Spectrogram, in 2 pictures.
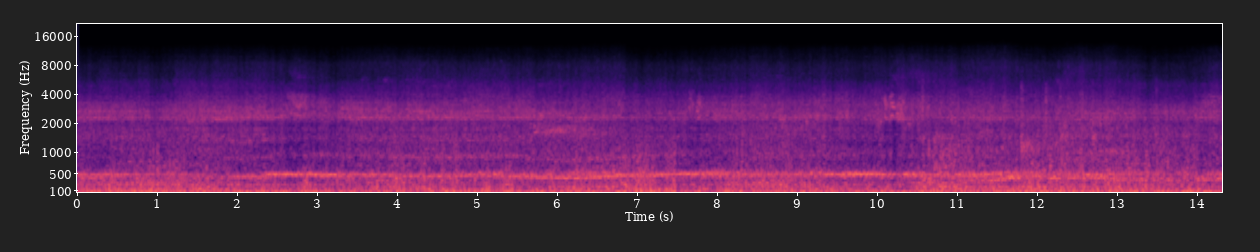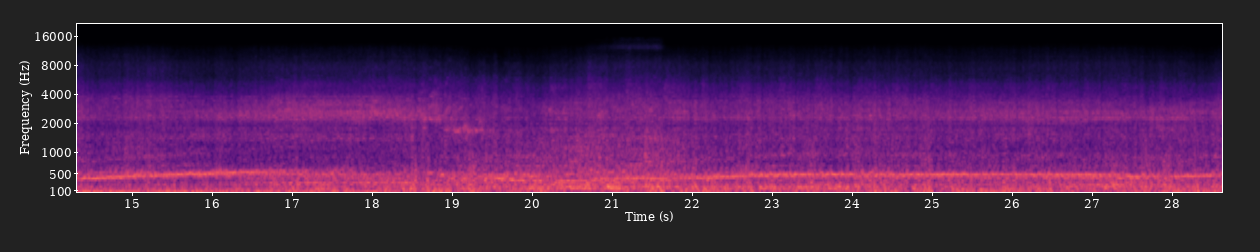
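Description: Go-kart engine running at racing speed, its steady drone dipping in pitch several times and climbing back as the kart slows and speeds up again, over a constant rumble.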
